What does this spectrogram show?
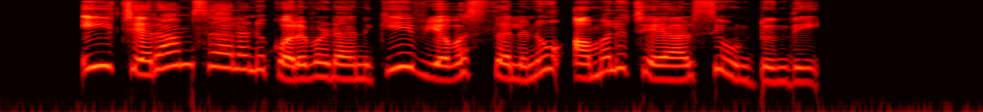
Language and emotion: Telugu, neutral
